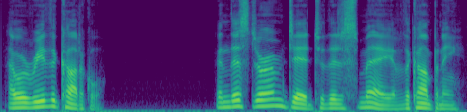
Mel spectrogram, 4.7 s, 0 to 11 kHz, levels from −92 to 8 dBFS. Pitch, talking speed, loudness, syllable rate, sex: 140 Hz, 190 wpm, -16 LUFS, 6.1 syllables/s, male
